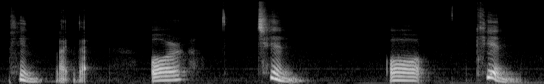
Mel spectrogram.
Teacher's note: it actually has a slight sound right uh after the p and the T and the C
